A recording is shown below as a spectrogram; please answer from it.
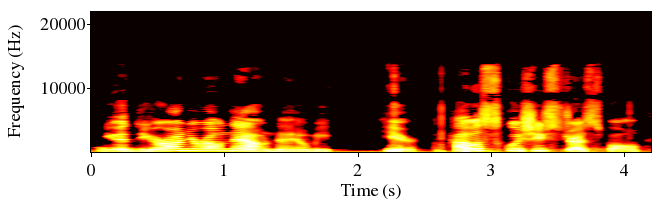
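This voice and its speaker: A woman voicing a blunt, bossy girl who teases and orders her friends to calm down. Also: high-pitched, a little slow. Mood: brusque. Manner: brusque, teasing.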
